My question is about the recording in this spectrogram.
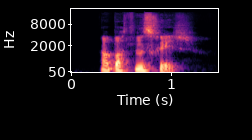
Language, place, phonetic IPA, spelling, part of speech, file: Azerbaijani, Baku, [ɑbɑtɯˈ(nɯ)z χe(j)ir], abatınız xeyir, interjection, LL-Q9292 (aze)-abatınız xeyir.wav
- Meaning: hello (to several referents or polite)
